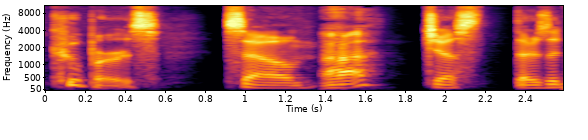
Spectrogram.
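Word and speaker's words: Cuijpers: found said that the author's name would be pronounced Coopers so just there's a J in the middle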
